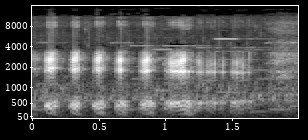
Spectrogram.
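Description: A person laughing in a quick run of short pulses, about seven a second, trailing off about a second and a half in.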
